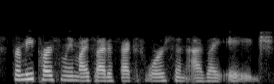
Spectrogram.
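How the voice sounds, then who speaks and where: Using an ordinary speaking voice, a woman talks at a fairly quick pace with a fairly low pitch and ordinary pitch variation. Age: 30s. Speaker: childhood cancer survivor. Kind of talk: webcast talk.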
